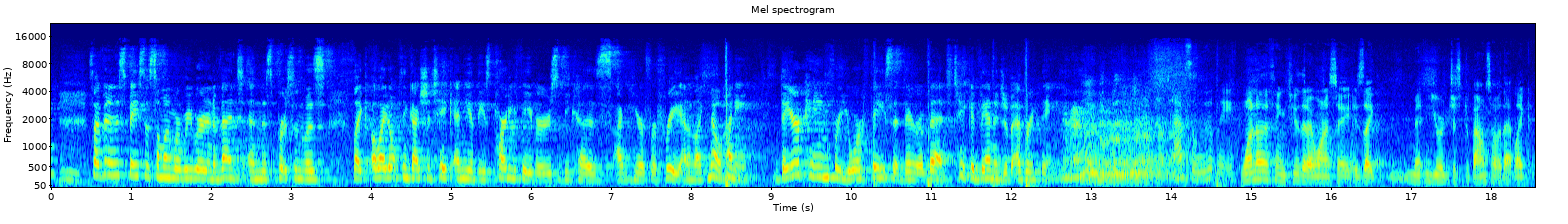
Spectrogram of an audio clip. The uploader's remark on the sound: Recorded live at Star Trek Mission Chicago.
